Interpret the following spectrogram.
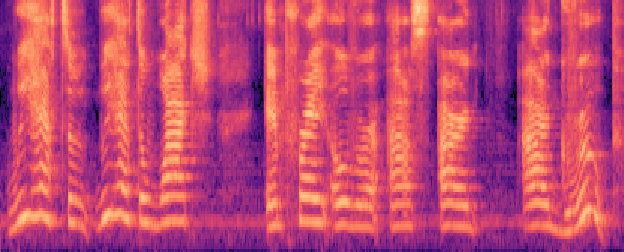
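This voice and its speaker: A woman in her late sixties speaks to her live-stream viewers in a slow, unhurried way. She sounds heartfelt and a little preachy, and she circles back to the same phrases to press her point home. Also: a little high. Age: 60s. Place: indoors, apartment.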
